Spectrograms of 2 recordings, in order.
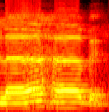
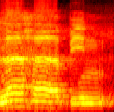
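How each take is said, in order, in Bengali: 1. শব্দটি খালি b ধ্বনি দিয়ে শেষ হয়। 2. শব্দটি -in ধ্বনি দিয়ে শেষ হয়। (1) "এখানে যখন থামবো আমরা তখন উচ্চারণটা হবে লাহাবে" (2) "বা দুই জের বিন"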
